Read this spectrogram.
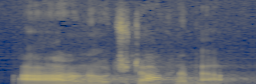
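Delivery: fast, brushing-off denial; mock denial. Crippled man brushing off Jesus, quick dismissive denial. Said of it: "Total denial".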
